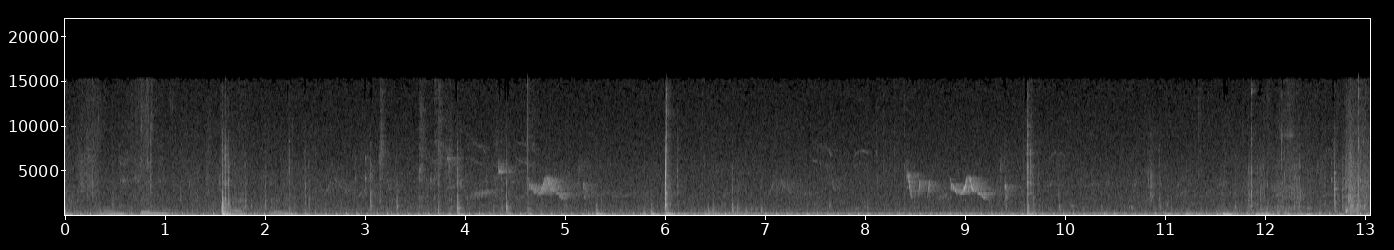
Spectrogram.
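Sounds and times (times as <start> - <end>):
faint low hum: 0.0 - 13.0
outdoor background noise: 0.0 - 13.0.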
